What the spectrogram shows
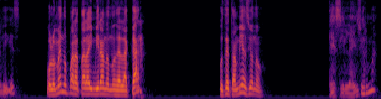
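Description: Gravelly high-voiced man preaching. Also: bright, forceful tone, no room sound, studio quality. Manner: conversational, questions the congregation. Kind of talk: sermon. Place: church.

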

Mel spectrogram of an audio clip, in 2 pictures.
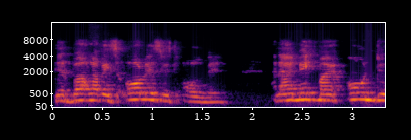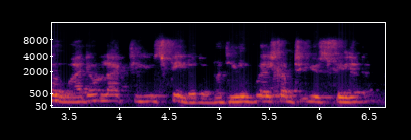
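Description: A woman's voice: medium pitch, a little fast, lo-fi sound. Cheerful woman with a Persian accent. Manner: cheerful, laughs often, warm enthusiasm about food. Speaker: cookbook author giving a cooking demo. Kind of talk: casual cooking demonstration talk. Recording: echoey room.

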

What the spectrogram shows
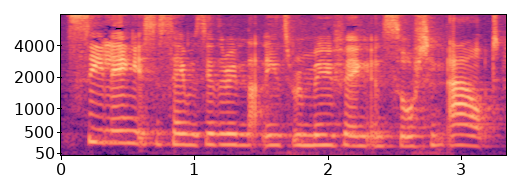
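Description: A woman's voice: fairly high pitch, fairly even intonation, fast. A woman in her thirties giving a casual house-tour vlog, chatty and fond, with many ums and likes, filmed on a handheld camera at arm's length in a bare, empty house. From England. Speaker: vlogger.

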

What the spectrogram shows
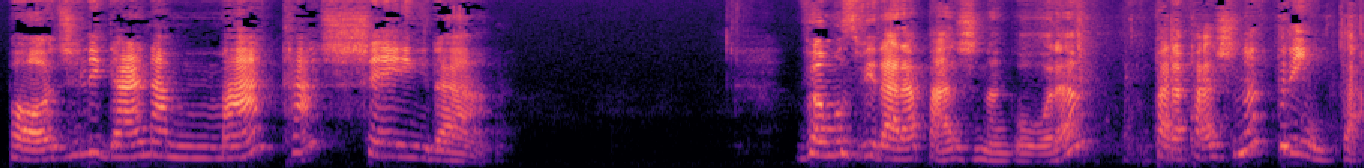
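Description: Lady teaching little kids, bright lively voice, drags out syllables real slow. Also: fairly high pitch. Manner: slow, sing-song, stretching syllables and repeating words. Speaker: preschool teacher. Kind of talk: recorded lesson for young children.

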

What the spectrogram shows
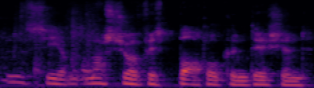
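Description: Over a noisy background in an echoey room, a man in his thirties talks a little fast in a mid-range voice. He's doing an enthusiastic, casual beer tasting review to camera, gesturing a lot while describing flavours. He's indoors at a home kitchen bar with shelves of bottles.

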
